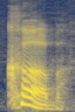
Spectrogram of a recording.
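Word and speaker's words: Kubb: I I'm just tasting nasty this one is pronounced cub two teams take turns tossing sticks at each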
